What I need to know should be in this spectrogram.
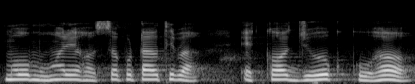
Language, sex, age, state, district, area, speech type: Odia, female, 30-45, Odisha, Kandhamal, rural, read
